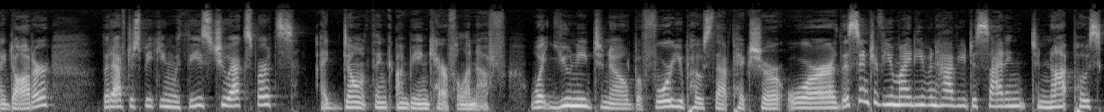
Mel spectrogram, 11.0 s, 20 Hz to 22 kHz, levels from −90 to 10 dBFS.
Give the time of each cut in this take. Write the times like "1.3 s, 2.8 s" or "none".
none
